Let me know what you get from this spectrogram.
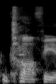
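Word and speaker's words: Ko-fi: I do have a co Phi as well or coffee as some people pronounce that link is right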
